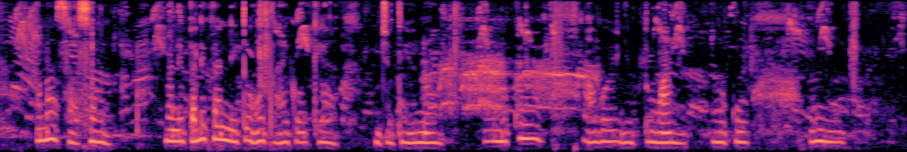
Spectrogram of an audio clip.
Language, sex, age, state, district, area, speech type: Santali, female, 18-30, Jharkhand, Seraikela Kharsawan, rural, spontaneous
